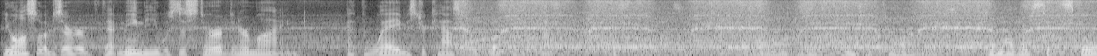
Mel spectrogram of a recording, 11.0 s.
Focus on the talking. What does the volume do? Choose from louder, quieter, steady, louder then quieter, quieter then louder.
quieter then louder.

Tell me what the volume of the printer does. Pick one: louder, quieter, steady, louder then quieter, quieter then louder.
louder.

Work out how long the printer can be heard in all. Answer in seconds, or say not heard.
11 s.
